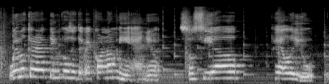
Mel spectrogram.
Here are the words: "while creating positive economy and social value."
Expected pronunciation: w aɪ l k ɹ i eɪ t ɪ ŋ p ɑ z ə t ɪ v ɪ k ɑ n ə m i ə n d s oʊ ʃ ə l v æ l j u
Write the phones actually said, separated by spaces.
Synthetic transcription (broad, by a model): w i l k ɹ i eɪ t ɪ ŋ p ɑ s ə t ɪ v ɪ k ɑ n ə m i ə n s oʊ s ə l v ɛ l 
